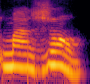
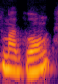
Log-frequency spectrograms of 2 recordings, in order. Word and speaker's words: mangeons: We said that there is irregularity here, that we add an E and we pronounce mangeons, not magon.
